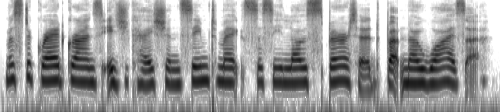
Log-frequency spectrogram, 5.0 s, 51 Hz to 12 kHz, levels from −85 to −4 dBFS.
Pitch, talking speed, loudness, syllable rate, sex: 215 Hz, 145 wpm, -18 LUFS, 4.6 syllables/s, female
